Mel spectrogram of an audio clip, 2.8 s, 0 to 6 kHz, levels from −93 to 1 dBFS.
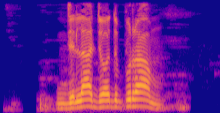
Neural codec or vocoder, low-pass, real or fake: none; 5.4 kHz; real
